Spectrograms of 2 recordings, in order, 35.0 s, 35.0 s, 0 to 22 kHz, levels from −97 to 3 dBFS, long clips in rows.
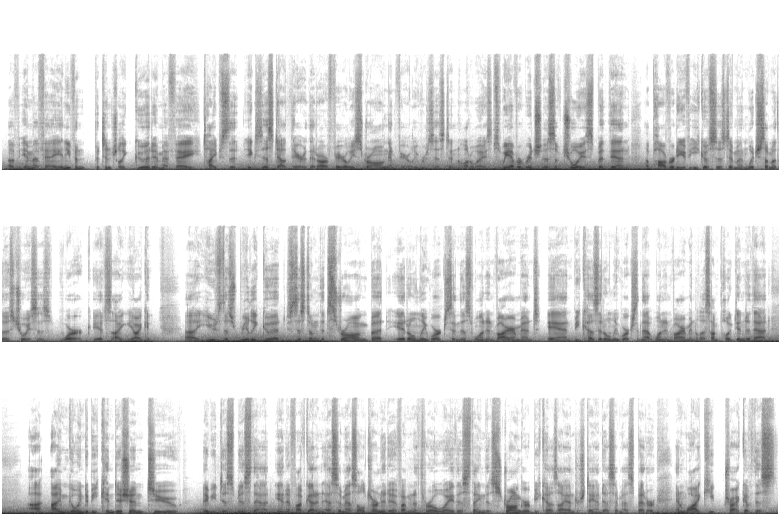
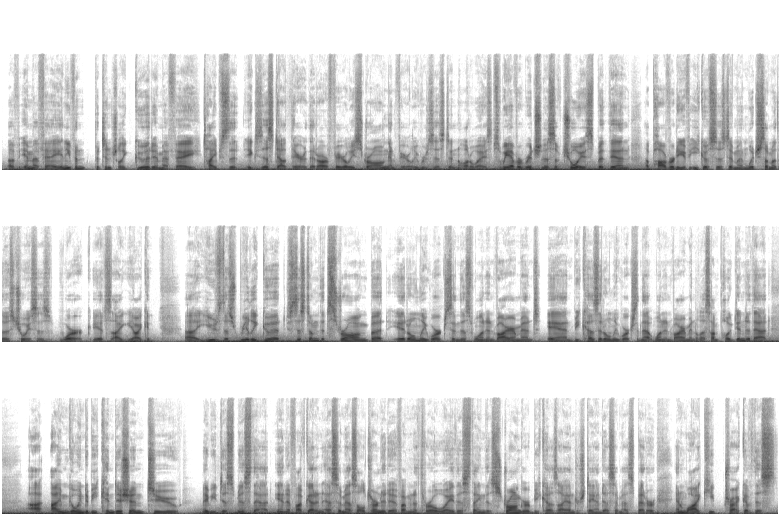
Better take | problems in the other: second | wind noise on the microphone; heavy; 6 dB below the speech; occasional gusts in the second

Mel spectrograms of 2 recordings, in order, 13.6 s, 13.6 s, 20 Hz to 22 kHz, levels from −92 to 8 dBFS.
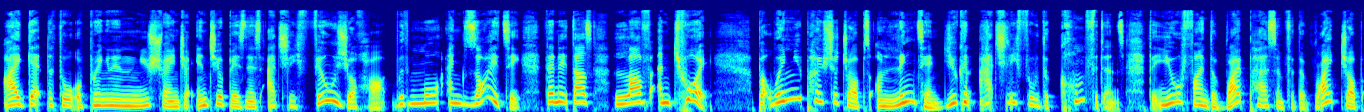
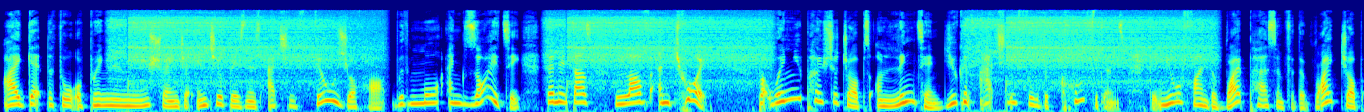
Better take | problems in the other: first | hiss; loud; from 1 to 4 s, from 5.5 to 7.5 s and from 9.5 to 12 s; 5 dB below the speech

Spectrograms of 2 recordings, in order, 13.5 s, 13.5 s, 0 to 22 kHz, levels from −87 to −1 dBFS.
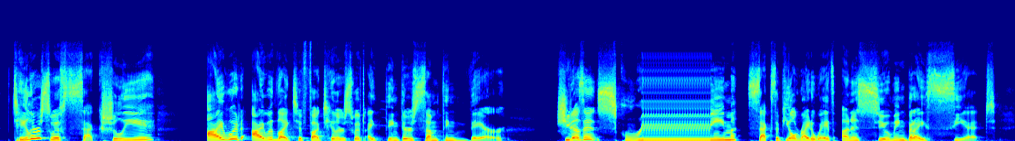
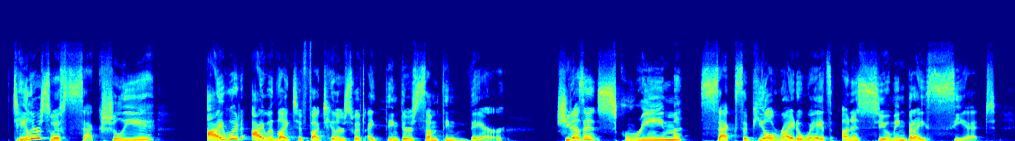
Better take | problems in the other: second | audio freezing; at 8.5 s for 1 s

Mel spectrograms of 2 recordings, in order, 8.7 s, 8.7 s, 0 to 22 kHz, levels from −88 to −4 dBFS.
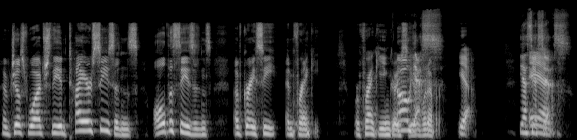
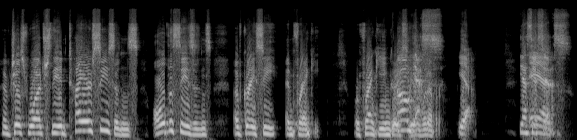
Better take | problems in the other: first | distortion; slight; 10 dB below the speech

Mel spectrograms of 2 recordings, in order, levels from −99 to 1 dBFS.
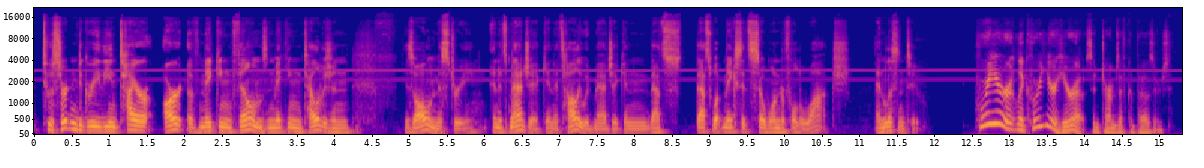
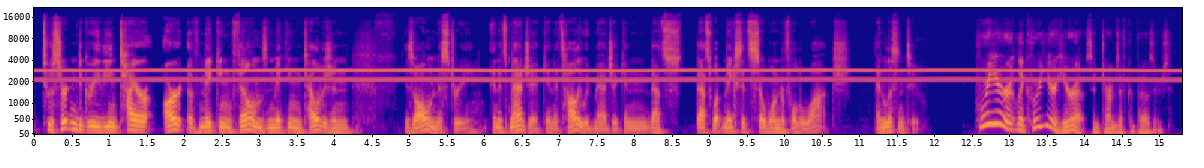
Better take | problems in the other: first | high-pitched whine; loud; throughout; 3 kHz, 7 dB below the speech; faint in the first

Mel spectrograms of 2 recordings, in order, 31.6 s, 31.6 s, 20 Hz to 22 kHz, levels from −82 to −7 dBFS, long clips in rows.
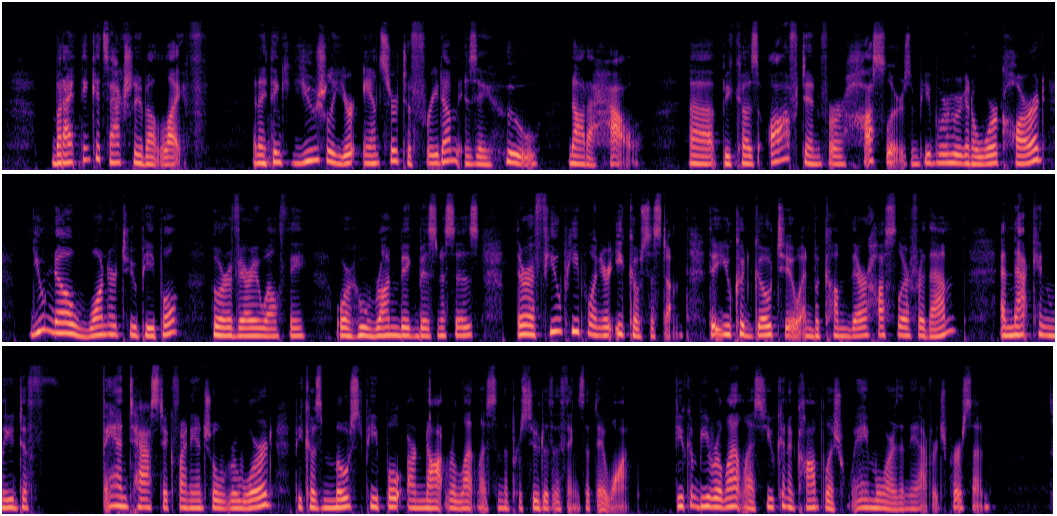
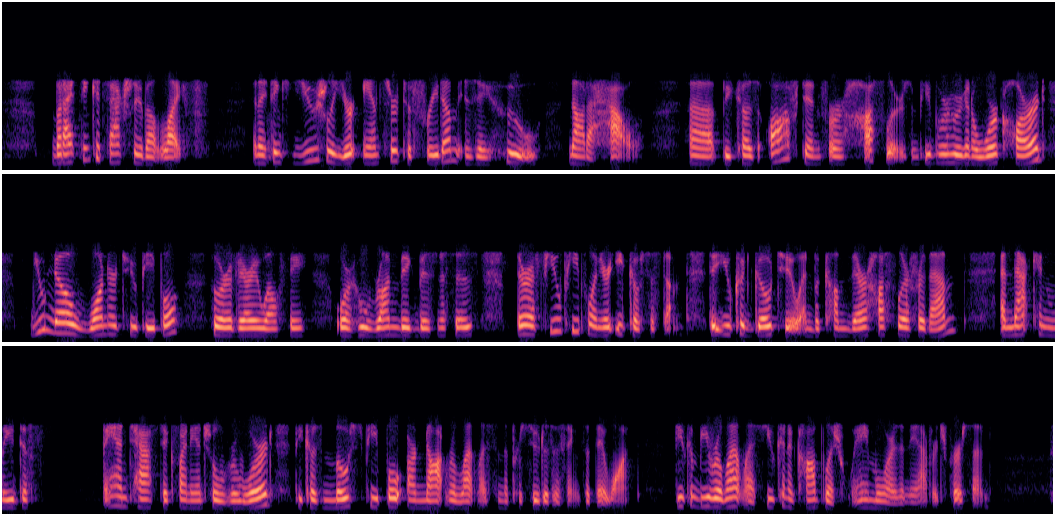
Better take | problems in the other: first | phone-call audio

